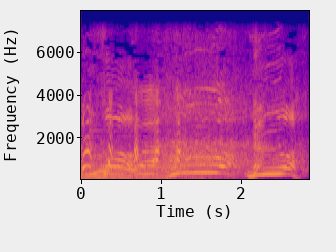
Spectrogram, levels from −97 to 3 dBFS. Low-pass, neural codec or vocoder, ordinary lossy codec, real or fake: 7.2 kHz; none; none; real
